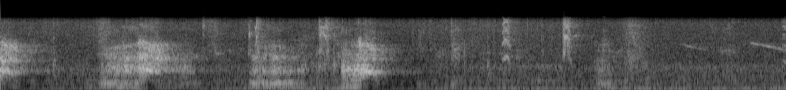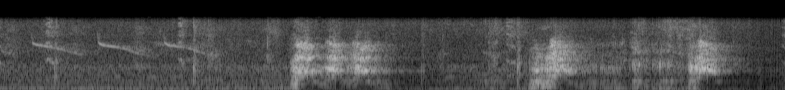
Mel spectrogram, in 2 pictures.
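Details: Playing whippets Chippy, Chase and Viola outdoors give bursts of rough, harsh barks, a cluster early on and more near the end, while small birds chirp with short falling notes in the quiet middle stretch.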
